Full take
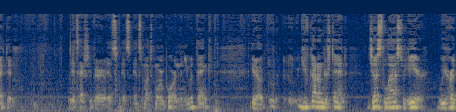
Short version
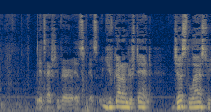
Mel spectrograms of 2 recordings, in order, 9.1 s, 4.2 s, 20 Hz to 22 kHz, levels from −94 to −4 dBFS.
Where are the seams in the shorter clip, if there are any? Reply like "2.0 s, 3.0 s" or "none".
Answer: 2.0 s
